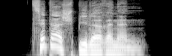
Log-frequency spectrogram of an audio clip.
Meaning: plural of Zitherspielerin
- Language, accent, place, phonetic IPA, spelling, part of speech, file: German, Germany, Berlin, [ˈt͡sɪtɐˌʃpiːləˌʁɪnən], Zitherspielerinnen, noun, De-Zitherspielerinnen.ogg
